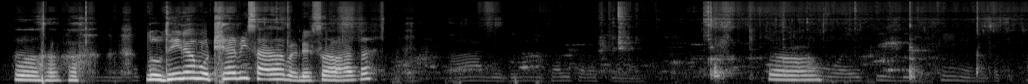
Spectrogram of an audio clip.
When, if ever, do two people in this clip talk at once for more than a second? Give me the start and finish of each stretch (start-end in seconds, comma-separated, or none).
1.8-3.5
